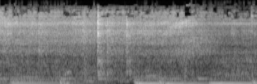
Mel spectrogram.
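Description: Beef chili meat sizzles and fries in a pan, a steady close crackle broken by a few scrapes and clinks of stirring, with no voices.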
